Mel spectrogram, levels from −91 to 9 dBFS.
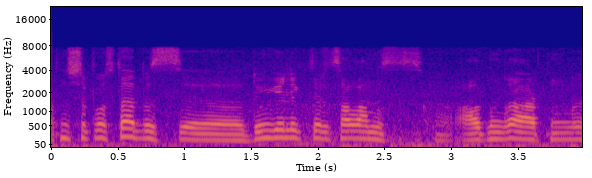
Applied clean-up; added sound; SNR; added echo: none; Rain; 20 dB; none.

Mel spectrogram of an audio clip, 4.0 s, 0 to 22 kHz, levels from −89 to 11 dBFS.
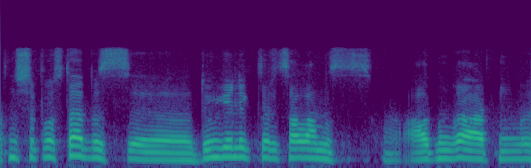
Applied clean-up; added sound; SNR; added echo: neural separator model SepFormer DNS4.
